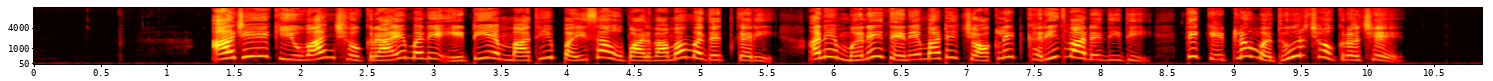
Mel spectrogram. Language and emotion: Gujarati, happy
